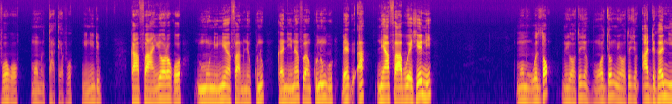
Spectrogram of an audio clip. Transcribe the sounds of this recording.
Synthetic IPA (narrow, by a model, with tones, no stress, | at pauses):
fo˦ko˨˦ | mo˨mi˨ta̰˨tḛ˨fo˦ni˨ni˦di˦ | ka˨fa˨n˦jo˦ɾo˦ko˨ | mu˨ni˨ni˦a˨fa˨mi˨ne˨ku˦nu˦ | ka˨ni˨na˦fa˨ku˦nu˦ŋɡu˦be˦kʔa˦ | ni˨a˨fa˨bu˦we˨ʃ̬e˦ni˦ | mo˨mi˨wu˨lto˦ | mi˨jo˨tu˦d͡ʒi˨mːi˨wu˨lto˦mi˨jo˨tu˦d͡ʒi˨ma˨di˨ka˦ni˨˦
